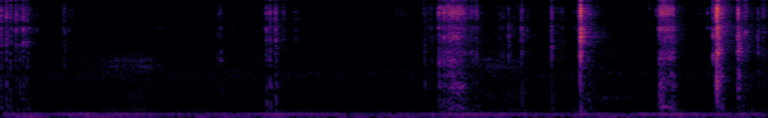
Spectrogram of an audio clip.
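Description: Scissors snip through paper while trimming pages for a glue book, a run of quick, dry cuts and crisp clicks close by, growing sharper toward the end over a low steady hum.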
